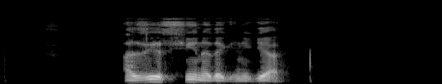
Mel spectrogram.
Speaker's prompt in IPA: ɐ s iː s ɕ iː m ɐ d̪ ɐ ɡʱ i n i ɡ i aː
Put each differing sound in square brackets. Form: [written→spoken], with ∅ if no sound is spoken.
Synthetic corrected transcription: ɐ [s→z] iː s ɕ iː [m→n] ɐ d̪ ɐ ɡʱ i n i ɡ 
